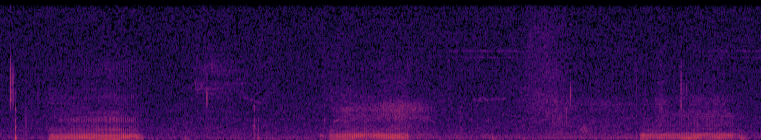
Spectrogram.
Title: The Reverend Tholomew Plague pug snoring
